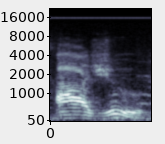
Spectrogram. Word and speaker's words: au jus: Hey, what does au jus mean? That's au jus, pronounced correctly.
